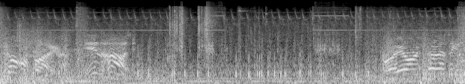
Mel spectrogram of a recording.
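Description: An attack helicopter in the video game Metal Gear Solid 5 thunders with a loud, steady rotor roar while bursts of gunfire crack over it, and radio voices speak on top.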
